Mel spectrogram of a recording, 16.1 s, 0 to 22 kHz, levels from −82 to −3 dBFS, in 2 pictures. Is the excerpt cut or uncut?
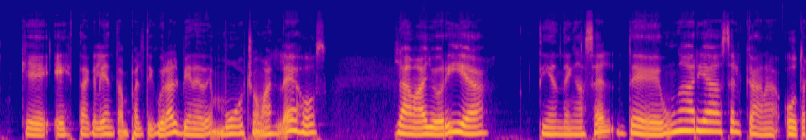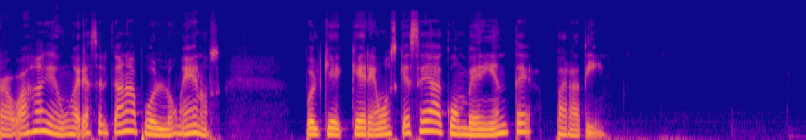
cut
